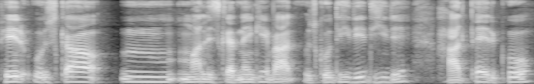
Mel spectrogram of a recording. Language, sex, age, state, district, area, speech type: Hindi, female, 45-60, Uttar Pradesh, Ghazipur, rural, spontaneous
